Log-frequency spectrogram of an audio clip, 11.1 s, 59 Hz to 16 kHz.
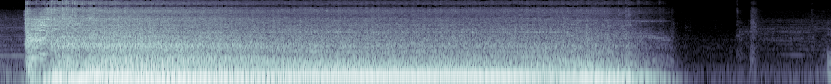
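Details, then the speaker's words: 1986 Ford Bronco after new fuel pump and pump wiring: engine starts and runs steady about eight seconds, then sags and stalls because the fuel pump loses power once the truck starts, cutting fuel. "you hear the fuel pump kick back on that's because I'm losing power once the truck starts so it's turning off my fuel pump which essentially is turning off my truck"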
